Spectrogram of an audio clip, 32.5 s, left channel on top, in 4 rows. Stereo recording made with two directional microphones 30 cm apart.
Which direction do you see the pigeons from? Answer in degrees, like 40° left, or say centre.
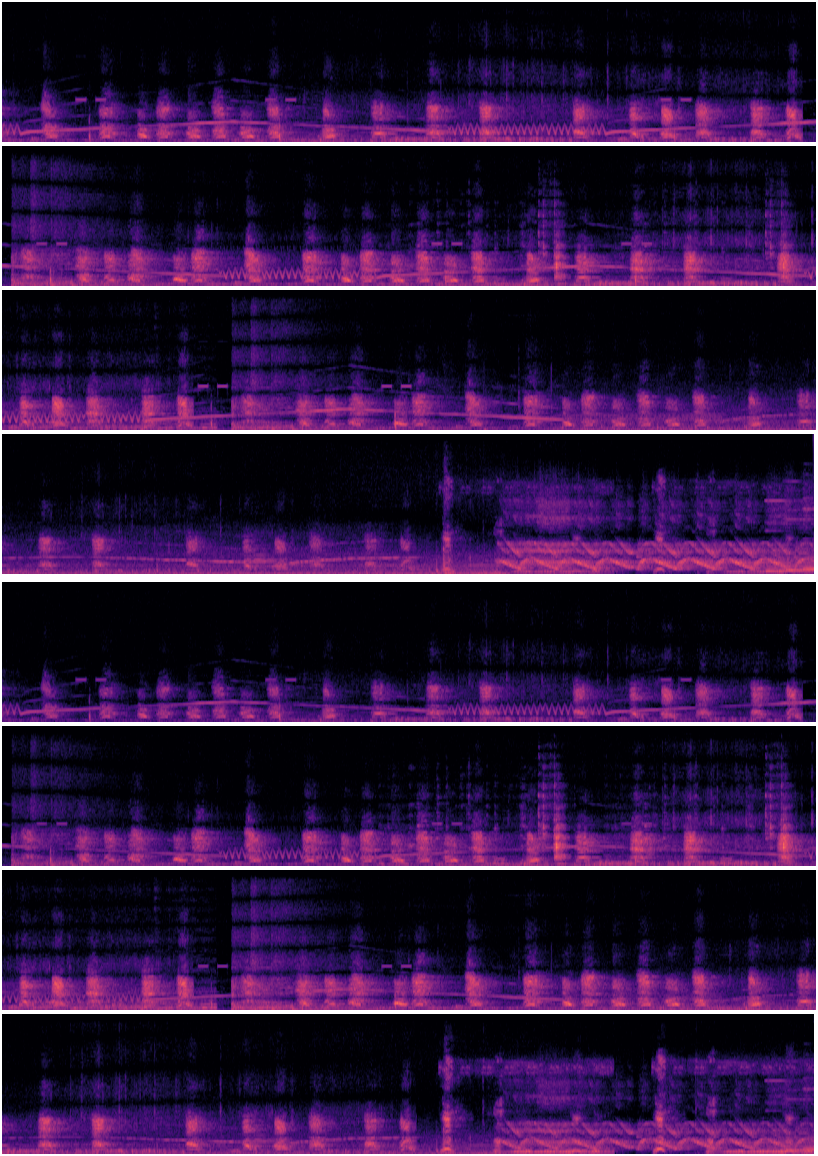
30° right.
